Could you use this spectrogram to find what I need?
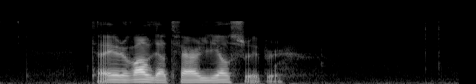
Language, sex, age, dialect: Faroese, male, 15-35, Norðurstreymoy/Eysturoy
